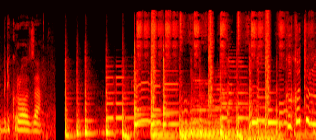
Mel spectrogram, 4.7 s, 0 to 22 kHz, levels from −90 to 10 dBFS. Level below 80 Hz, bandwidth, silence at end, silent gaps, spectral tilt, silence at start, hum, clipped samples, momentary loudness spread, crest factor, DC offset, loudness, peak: -32 dBFS; 17 kHz; 0 s; none; -6 dB/octave; 0 s; none; under 0.1%; 7 LU; 18 dB; under 0.1%; -21 LUFS; -4 dBFS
